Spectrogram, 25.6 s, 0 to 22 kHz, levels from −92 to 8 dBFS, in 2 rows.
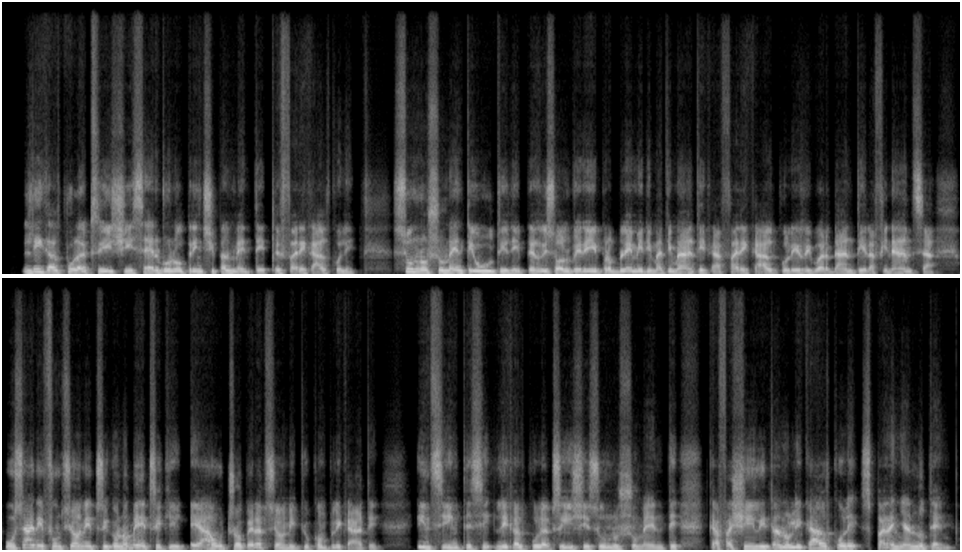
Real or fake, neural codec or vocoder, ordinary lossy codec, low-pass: fake; autoencoder, 48 kHz, 32 numbers a frame, DAC-VAE, trained on Japanese speech; none; none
